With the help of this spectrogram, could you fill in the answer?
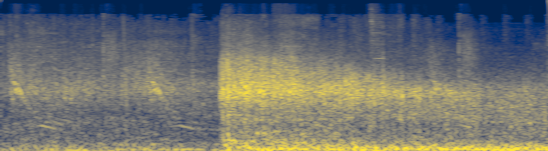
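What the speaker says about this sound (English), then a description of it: "And the nuke is away." A nuke explodes in the real-time strategy game Beyond All Reason, a sudden heavy boom at about one and a half seconds that swells into a loud sustained roaring rumble over ongoing battle noise.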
